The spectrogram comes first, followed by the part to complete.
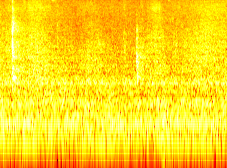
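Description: Two faint ticks of a stylus against a drawing tablet, one just after the start and one about a second and a half in, over a faint steady hum.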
